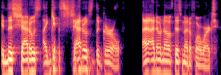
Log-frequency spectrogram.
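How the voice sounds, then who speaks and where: A man's voice: on the low side, moderate pace, sharp tone. A young man bantering casually and jokingly as a co-commentator on a game. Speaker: let's play co-commentator.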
